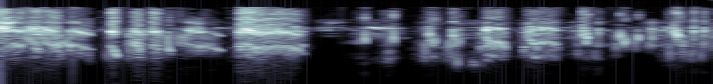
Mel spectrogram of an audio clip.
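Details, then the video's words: Swiftlet lure call used to attract swiftlets: dense, harsh squawking chirps in quick bursts, some long and rasping, others short and clipped, with brief gaps between groups. "Suara Burung Walet"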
